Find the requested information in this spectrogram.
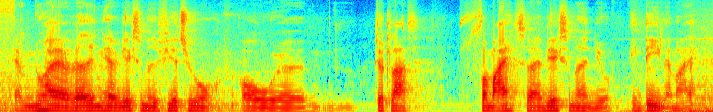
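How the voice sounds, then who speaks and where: A man talks slowly, at a medium pitch with fairly even intonation. Noticeable background noise runs underneath. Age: 50s. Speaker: business owner. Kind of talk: interview.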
